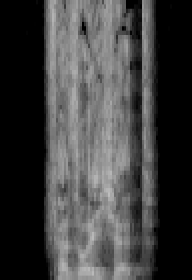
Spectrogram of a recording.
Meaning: second-person plural subjunctive I of verseuchen
- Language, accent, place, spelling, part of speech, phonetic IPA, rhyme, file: German, Germany, Berlin, verseuchet, verb, [fɛɐ̯ˈzɔɪ̯çət], -ɔɪ̯çət, De-verseuchet.ogg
